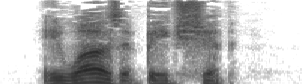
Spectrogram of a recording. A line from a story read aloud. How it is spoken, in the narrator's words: Loco said bitterly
